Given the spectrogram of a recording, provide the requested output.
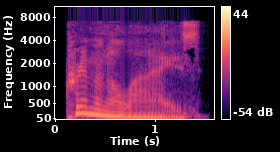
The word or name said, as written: criminalization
